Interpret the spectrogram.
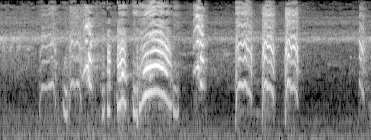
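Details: Talking green ring-necked parrot, a rose-ringed parakeet, giving a varied run of arched, harmonic-rich vocal syllables with quick rising and falling pitch, spaced unevenly with short gaps between, in a quiet setting.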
